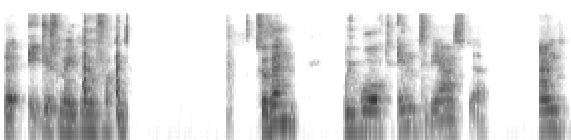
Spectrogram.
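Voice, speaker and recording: A man's voice: a little high, unhurried, darkish tone. A man from England, a podcast guest, telling a rambling anecdote in casual chat, swearing constantly and restarting his sentences with ums and likes.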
